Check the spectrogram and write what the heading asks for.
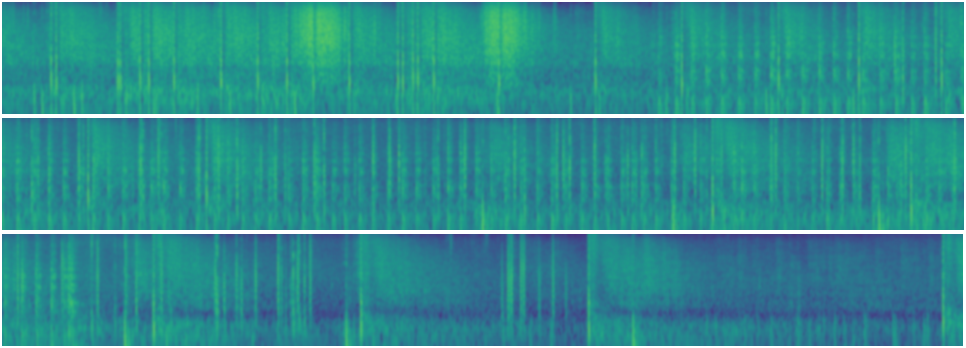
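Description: Fireworks display: a dense, rapid barrage of crackling and banging shell bursts that thins out to scattered single bangs in the last few seconds.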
